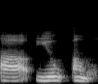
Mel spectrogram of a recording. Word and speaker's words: ओम: alignment exercise कहते हैं ओम का उच्चारण है ठीक है आ यू अम इसका आप उच्चारण कर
